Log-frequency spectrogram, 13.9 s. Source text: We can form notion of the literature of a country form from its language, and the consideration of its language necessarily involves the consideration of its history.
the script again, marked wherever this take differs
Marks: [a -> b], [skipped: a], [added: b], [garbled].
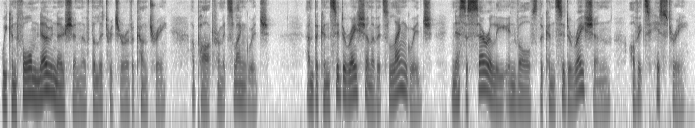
We can form [added: no] notion of the literature of a country [form -> apart] from its language, and the consideration of its language necessarily involves the consideration of its history.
